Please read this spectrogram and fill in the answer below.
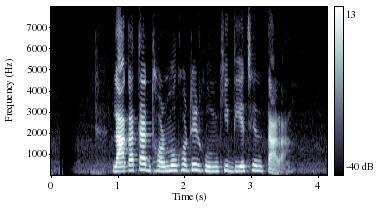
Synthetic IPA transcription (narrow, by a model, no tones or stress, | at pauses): laɡat̪aɾd̪ʱɔɾmoɡʱɔʈeɾɦumkid̪ijet͡ɕʰent̪a̰ɾa̰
